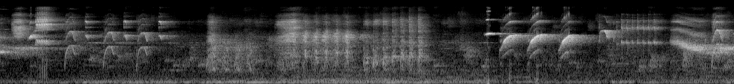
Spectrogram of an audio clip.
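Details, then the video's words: Energetic Black-winged starling song full of imitated phrases: rapid stuttering chirps, a harsh buzzy rasping stretch, then bright upslurred whistles repeated several times before more squawks. "Jalak Keling gacor full isian si burung langka nan EXOTIS"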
